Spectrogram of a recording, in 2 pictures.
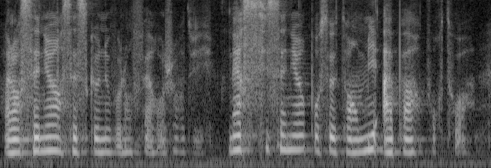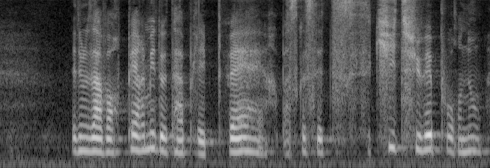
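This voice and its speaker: A woman in her forties from Iran preaches to a women's gathering in a church hall. Her voice is bright and forward, and she talks in an animated way, laughing often and stumbling over repeated words. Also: medium pitch, moderate pace.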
